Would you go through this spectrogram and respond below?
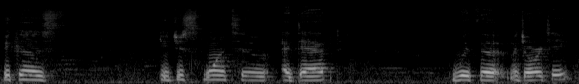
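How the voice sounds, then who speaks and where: A young woman from Switzerland, chatting casually as a musician guest in an unhurried, hesitant way with many "um"s. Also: mid-range voice, flat delivery, warm tone. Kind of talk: casual conversation.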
